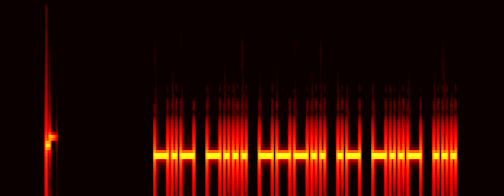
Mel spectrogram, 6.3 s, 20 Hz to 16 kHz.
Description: Morse code, heard as a keyed tone, about 22 wpm, 700 Hz. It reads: KB8AXS
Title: USA Call Signs 22wpm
